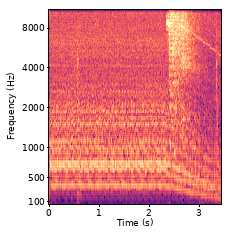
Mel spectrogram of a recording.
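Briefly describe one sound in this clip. A racing car engine revs loudly at a high, steady pitch.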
